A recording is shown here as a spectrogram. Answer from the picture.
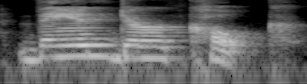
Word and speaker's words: Bessel van der Kolk: score by vessel bender bessel van der kolk i can never say his name bessel vanderkulk van der kolk just the way it sounds and then but peter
